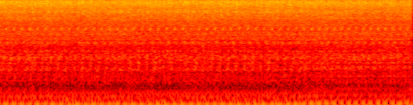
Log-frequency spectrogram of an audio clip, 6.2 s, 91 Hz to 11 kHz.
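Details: Freshly rebuilt 1990 Mopar 318 V8 (D150 truck) with new Rock Auto parts, mild Comp custom cam, Air-Gap intake, first run, at about 175° operating temperature, timing 15° at idle, 33° total: steady even burble, no knocks or ticks; normal idle.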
